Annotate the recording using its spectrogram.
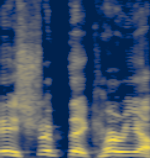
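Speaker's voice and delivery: put-on very high, loud old Jamaican lady voice. Retelling what a lady in line at the ATM said to them, imitating an old Jamaican lady. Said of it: "old Jamaican lady".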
